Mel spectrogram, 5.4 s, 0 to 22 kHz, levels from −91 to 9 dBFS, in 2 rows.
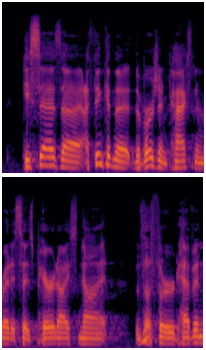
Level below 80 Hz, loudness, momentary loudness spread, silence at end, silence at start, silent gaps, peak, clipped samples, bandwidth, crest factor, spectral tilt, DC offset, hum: -70 dBFS; -29 LUFS; 5 LU; 0 s; 0.3 s; none; -12 dBFS; under 0.1%; 15.5 kHz; 18 dB; -5 dB/octave; under 0.1%; none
